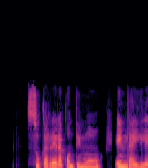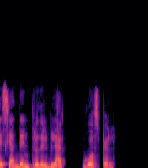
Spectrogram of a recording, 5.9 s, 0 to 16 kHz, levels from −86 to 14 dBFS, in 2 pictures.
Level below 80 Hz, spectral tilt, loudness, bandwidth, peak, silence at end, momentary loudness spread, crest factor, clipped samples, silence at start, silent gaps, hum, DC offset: -58 dBFS; -5 dB/octave; -18 LUFS; 8.2 kHz; -2 dBFS; 0.7 s; 11 LU; 16 dB; under 0.1%; 0.55 s; 4.30-4.60 s; none; under 0.1%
